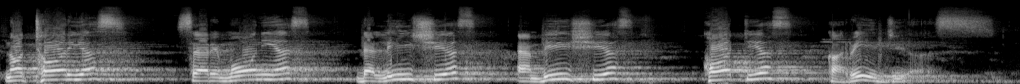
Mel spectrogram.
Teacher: All these words have stress mark on the penultimate syllable, that means second syllable from the end.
